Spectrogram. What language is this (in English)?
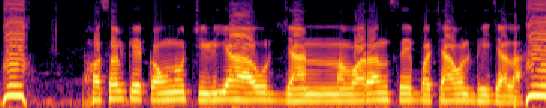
Bhojpuri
